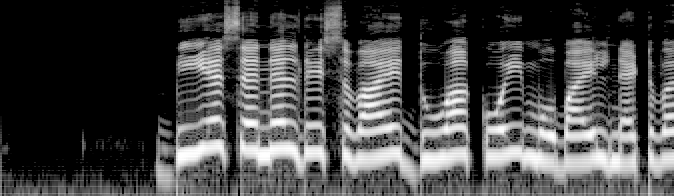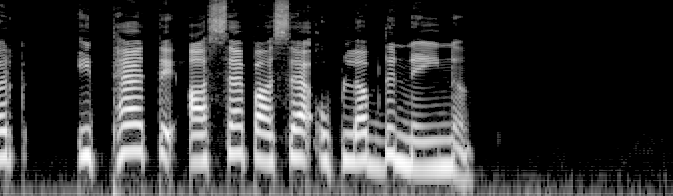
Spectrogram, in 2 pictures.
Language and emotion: Dogri, neutral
